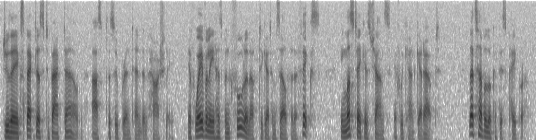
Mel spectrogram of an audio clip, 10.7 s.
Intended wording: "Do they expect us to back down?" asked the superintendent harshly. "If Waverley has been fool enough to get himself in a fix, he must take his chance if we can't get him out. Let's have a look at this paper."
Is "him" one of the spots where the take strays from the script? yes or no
yes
